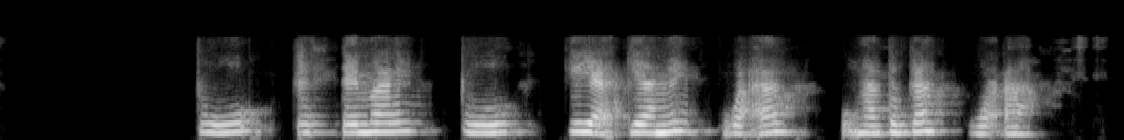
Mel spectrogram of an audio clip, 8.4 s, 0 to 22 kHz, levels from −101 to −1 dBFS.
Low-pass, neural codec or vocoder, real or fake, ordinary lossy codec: 7.2 kHz; codec, 16 kHz in and 24 kHz out, 0.6 kbps, FireRedTTS-2 codec; fake; Opus, 24 kbps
